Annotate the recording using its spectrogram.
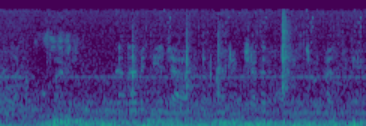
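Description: Short electronic blips sound now and then.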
